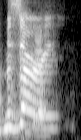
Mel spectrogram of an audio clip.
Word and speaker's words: Missouri: Shouldn't it be like Missouri? Or something like that. How do you pronounce Missouri? Sometimes, yeah. Missouri. – Okay. So they don't say Missouri? – No. Southerners say Missouri.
